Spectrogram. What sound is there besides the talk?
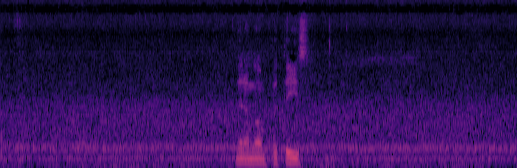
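honey bees buzzing while shaken out of hive frames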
